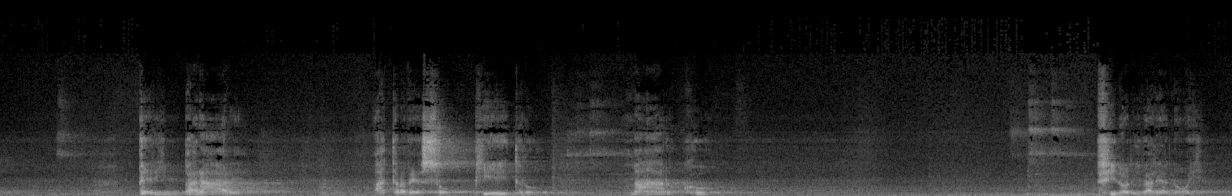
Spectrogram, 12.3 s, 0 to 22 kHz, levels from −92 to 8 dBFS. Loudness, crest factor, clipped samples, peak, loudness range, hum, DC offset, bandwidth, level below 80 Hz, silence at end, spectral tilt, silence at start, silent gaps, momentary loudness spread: -29 LUFS; 22 dB; under 0.1%; -10 dBFS; 14 LU; none; under 0.1%; 17 kHz; -56 dBFS; 0 s; -2.5 dB/octave; 0 s; none; 20 LU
